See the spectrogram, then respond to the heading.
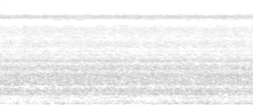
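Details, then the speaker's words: Hikvision system's cooling fan running: faint, even airy whoosh, no ticking, rattle or pitch wobble. Normal fan running. "but it is quieter when i remove okay so then it comes down to a whisper with the cover off"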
